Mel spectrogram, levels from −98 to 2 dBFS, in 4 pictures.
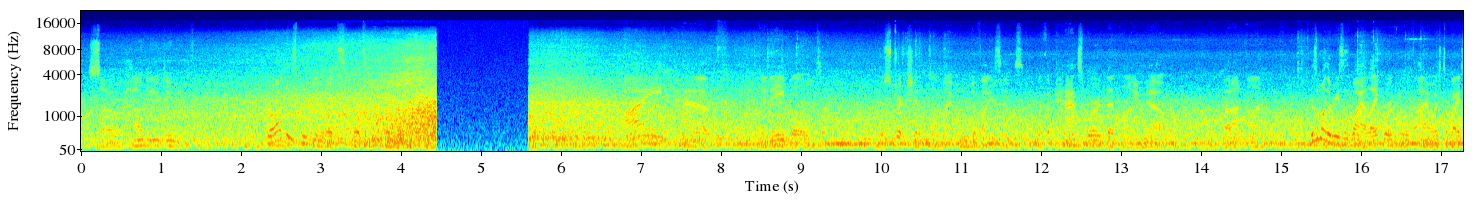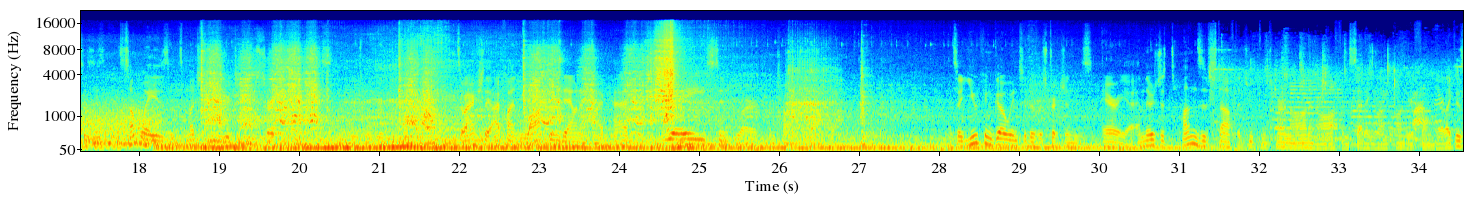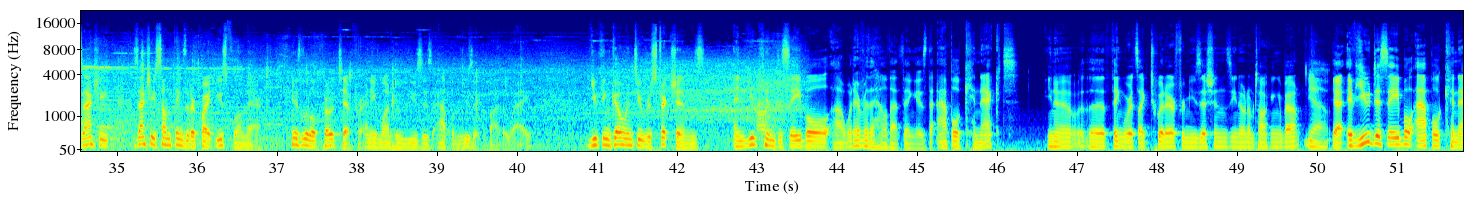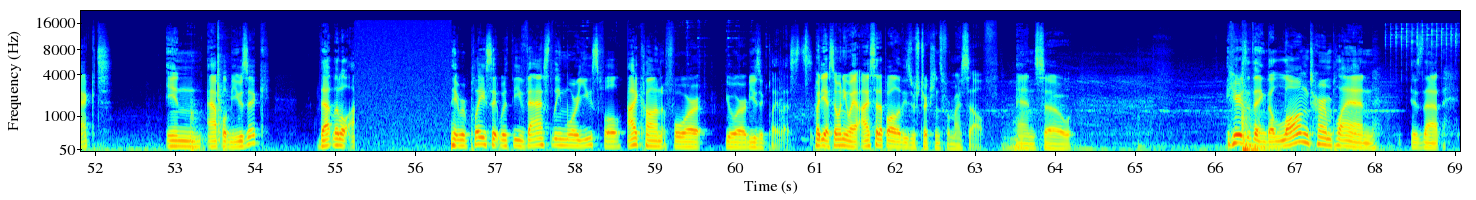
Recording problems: traffic noise; very loud; throughout; 4 dB above the speech
audio cutting out; at 4.5 s for 1 s and at 55 s for 1 s

